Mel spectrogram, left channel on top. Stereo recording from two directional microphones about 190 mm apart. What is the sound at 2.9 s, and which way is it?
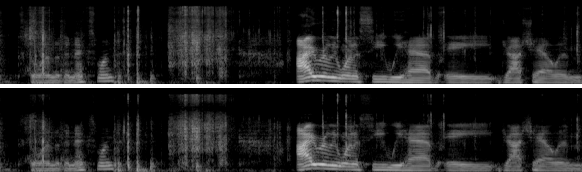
Speech, 40° left (ahead or behind).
